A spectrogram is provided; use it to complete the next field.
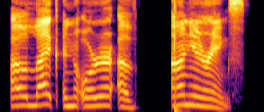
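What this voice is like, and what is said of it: Drunk character voice impression. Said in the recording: “your impersonation of Stu in um, Confessions of a Teenage Drama Queen ... only the scene when he's drunk”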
